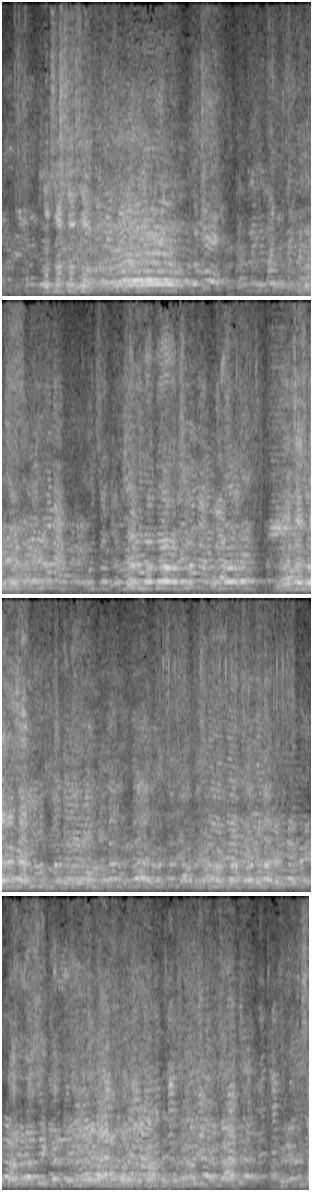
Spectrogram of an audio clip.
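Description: Many voices talking over one another in a continuous hubbub, with the echo of a large hall.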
